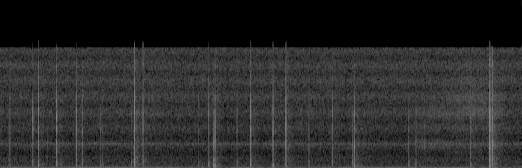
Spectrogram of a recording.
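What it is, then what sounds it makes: Vinyl cosmetics bag. Fingernails on both hands tap a small, glossy red polka-dot vinyl cosmetics bag, producing a quick, irregular run of short, soft, hollow clicks with brief bright edges. A steady low hum sits underneath throughout.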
